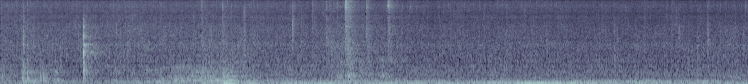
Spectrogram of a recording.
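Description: Onions and tomatoes frying in hot oil and ghee in a wok: a steady sizzle with a few sharp clicks and a low hum underneath.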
